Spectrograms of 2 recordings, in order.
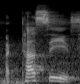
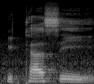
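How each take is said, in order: First: The word begins with an 'a' vowel. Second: The word begins with an 'i' vowel. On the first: The speaker calls it right. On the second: The speaker calls it wrong.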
